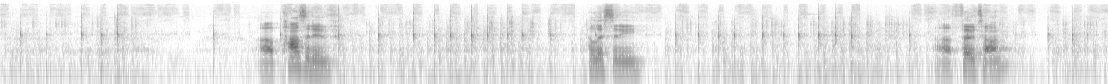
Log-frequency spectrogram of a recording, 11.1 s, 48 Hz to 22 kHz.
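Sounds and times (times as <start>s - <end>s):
chalk tapping on blackboard: 0.0s - 11.0s.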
